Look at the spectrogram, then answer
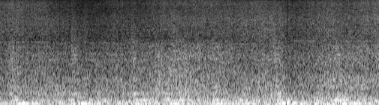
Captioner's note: water rushing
